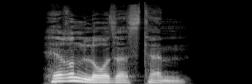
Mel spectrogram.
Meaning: strong dative masculine/neuter singular superlative degree of hirnlos
- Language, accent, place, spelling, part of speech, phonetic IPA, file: German, Germany, Berlin, hirnlosestem, adjective, [ˈhɪʁnˌloːzəstəm], De-hirnlosestem.ogg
